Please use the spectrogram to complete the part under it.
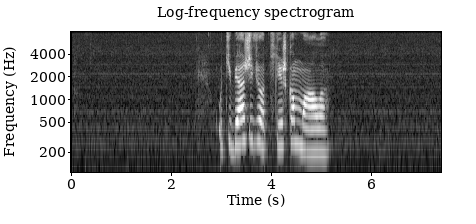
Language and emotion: Russian, sad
